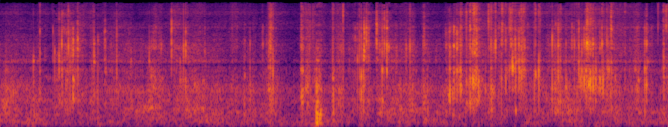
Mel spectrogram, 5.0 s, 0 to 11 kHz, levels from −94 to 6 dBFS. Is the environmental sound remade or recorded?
remade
